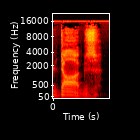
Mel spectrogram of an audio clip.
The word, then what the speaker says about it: Dawgs: This is where Dawgs comes in. D-A-W-G-S, Dawgs, is how you say it. It's how you spell it, too.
